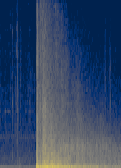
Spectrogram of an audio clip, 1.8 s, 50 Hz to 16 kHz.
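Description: A frag grenade detonates in Arma 3 with a sudden loud blast that cuts into near silence, then a long rumbling tail slowly fades over the next second.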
